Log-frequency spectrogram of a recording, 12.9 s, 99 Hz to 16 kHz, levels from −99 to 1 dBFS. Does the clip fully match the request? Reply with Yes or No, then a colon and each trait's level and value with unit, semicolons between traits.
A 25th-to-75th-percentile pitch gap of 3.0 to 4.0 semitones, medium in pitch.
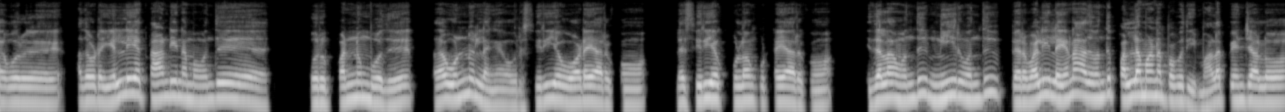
Yes: average, 3.3 semitones; medium, 170 Hz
